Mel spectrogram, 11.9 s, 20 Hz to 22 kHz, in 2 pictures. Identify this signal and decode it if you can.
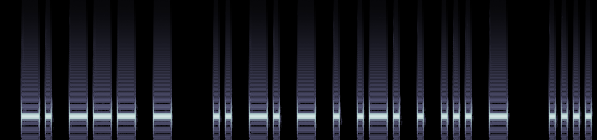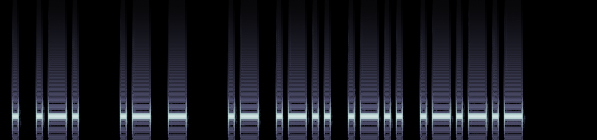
Morse code, heard as a keyed tone, about 20 wpm, 700 Hz. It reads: NOT INTEREST HER AT ALL.
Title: Sentences from Top 1000 Words - Review Part 2 - 20wpm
